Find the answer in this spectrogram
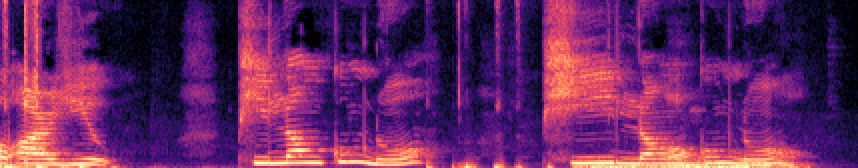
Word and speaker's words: kumno: Shillong kumno. Pilong kumno. Okay. How are you? Pilong kumno. You pronounce it wrong. You're laughing, huh? Once again, say. Belong komnu. Kumno. K-U-M. Kum.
